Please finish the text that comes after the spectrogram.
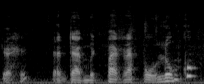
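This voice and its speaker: An actor playing a flustered, evasive village captain in a comedic radio drama, hesitant and stammering with squeaky exclamations. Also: male voice, wildly swooping pitch, moderate pace, slightly rough, heavily acted.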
